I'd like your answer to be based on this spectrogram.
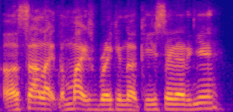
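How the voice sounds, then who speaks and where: A man's voice: mid-range voice, fast, fairly bright tone, no echo. Man on a choppy, degraded stream call. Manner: laid-back, loose, filler-heavy talk. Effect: choppy, degraded live-stream call audio. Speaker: sparring partner guest. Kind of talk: casual remote interview. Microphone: video call. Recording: dull lo-fi stream audio.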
